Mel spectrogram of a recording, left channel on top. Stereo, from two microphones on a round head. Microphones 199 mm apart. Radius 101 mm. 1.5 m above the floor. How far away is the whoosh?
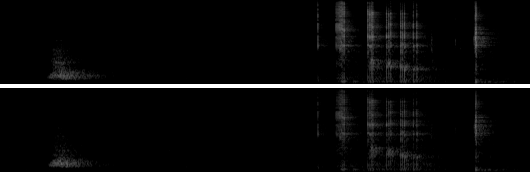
About 4.5 m.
